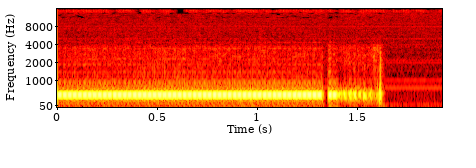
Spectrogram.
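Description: A steady, loud telephone ringing tone from an outgoing call hums continuously for about a second and a half, then cuts off abruptly into silence. No one speaks.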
